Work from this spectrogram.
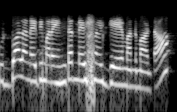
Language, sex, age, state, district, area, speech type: Telugu, female, 18-30, Andhra Pradesh, Sri Balaji, rural, conversation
